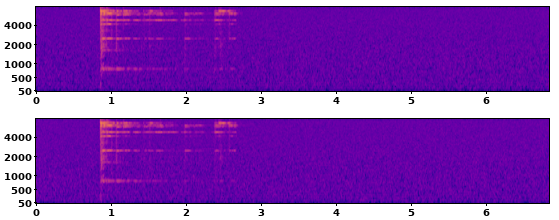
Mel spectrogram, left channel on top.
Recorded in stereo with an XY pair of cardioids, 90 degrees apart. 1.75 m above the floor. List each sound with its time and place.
0.8 s a bell: 10° left, 0.7 m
